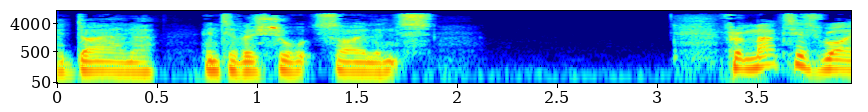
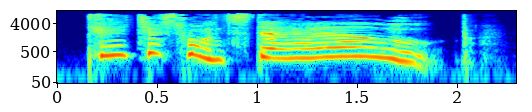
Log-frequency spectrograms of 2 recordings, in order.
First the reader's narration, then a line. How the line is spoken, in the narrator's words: wailed Diana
